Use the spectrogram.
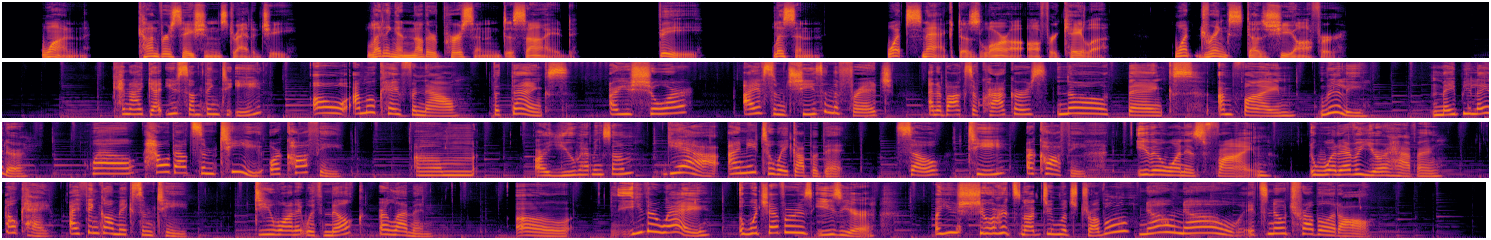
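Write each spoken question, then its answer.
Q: What snack does Laura offer Kayla?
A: Cheese and crackers

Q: What drinks does she offer?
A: Tea or coffee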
